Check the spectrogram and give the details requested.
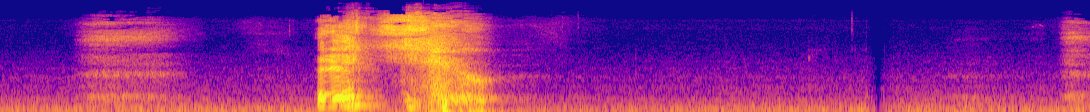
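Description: A quick in-breath, then one forceful, hissing sneeze with a double burst; an ordinary sneeze.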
